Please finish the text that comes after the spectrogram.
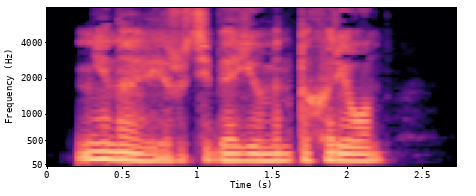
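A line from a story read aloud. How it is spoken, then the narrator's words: Hoarse declaration. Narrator (Russian): обессиленно смогла хрипло заявить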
